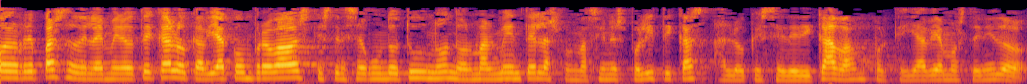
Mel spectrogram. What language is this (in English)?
Spanish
